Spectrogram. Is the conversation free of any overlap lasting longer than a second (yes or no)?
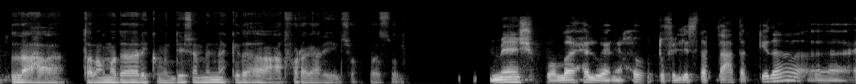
yes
